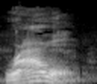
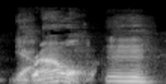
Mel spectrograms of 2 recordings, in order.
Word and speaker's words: Raoul: There's really more than one way to say my name because my mother, my close relatives have always pronounced my first name like you might in the UK, Mike, which is Raul.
